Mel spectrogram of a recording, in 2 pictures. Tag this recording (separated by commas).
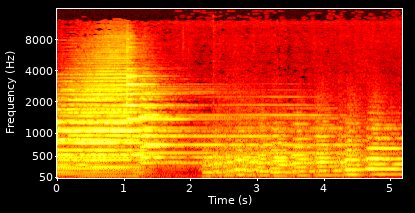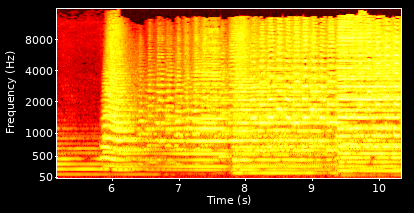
Brass instrument, Music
